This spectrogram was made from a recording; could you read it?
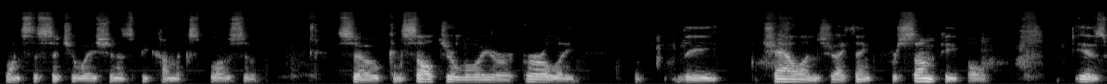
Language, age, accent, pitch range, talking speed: English, 60-79, American, 100-115 Hz, 105 wpm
